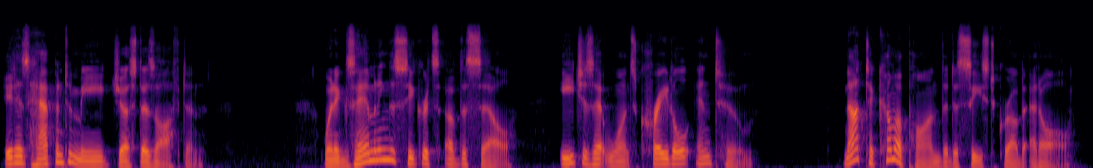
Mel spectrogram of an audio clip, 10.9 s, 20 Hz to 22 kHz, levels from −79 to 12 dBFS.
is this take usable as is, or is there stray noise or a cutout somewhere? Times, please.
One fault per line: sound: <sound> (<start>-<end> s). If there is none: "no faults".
no faults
